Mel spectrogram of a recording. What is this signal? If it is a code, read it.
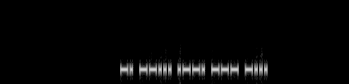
Morse code, heard as a keyed tone, about 51 wpm, 700 Hz. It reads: N7POB
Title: USA Call Signs - 5 Characters - 6x Character Spacing - 50wpm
